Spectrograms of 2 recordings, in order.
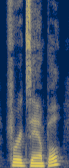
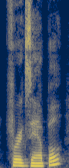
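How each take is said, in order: No difference in how they are said.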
